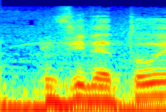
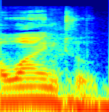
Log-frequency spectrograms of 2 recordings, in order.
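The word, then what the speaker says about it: Winnetou: Vinetul este o pronunție nemțească, deoarece Carl May era neamț german. – Așa. Că altfel era Wine 2.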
